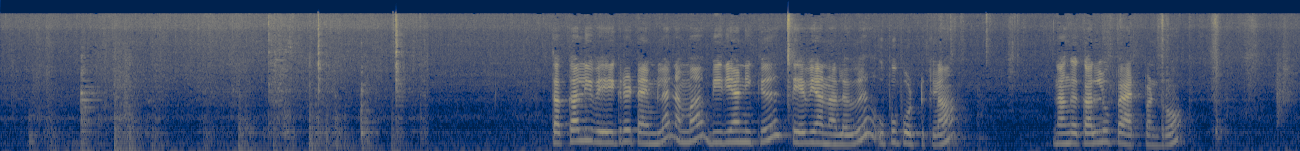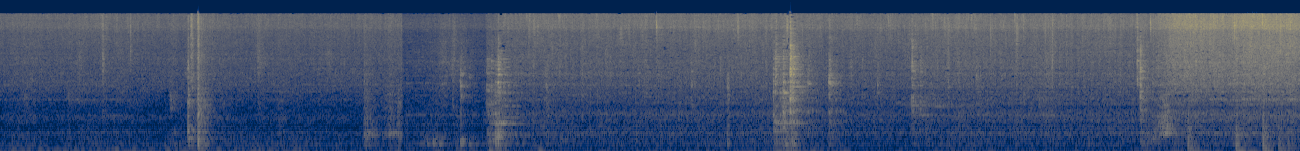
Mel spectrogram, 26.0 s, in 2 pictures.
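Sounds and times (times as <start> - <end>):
food sizzling in oil: 0.0 - 26.0
spoon and lid clattering on pot: 20.7 - 21.4.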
